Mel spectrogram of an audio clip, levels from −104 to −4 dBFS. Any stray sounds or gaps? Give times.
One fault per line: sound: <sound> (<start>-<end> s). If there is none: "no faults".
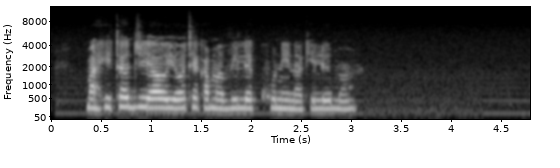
no faults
